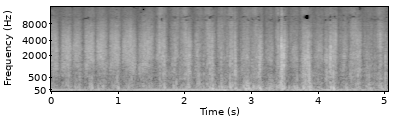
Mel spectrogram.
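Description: Fingertips scratch quickly along the maroon sleeves of a worn knit fabric sweatshirt. The result is a fast, somewhat uneven series of bright, rasping strokes, roughly three per second, with a hissy high-frequency texture and little low end.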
